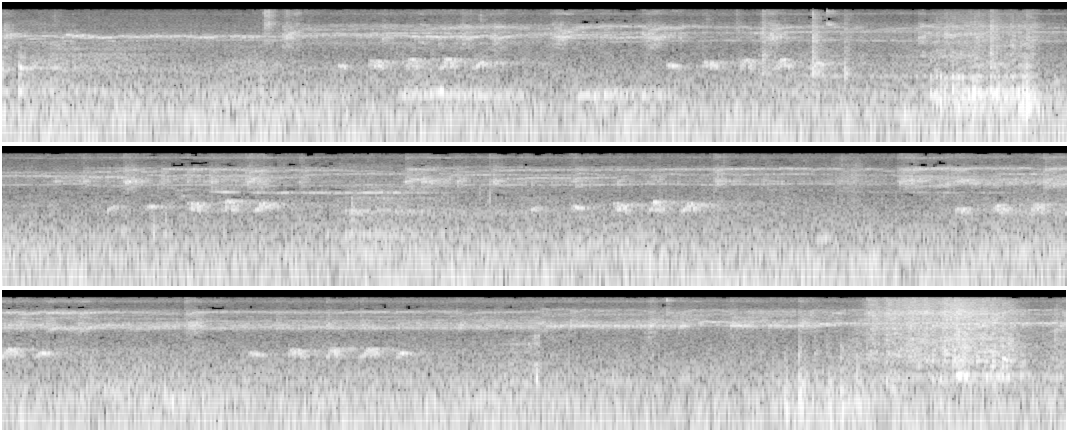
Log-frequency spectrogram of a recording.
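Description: Rural background ambience: a steady high insect drone, with a short, rapid chirping call repeated six times, about every two seconds. A louder, noisier sound rises near the end.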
